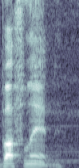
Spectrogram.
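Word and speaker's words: Byfuglien: Dustin by few give by fugle if you glean lien which apparently is pronounced buff Lynn doesn't doesn't read like that definitely doesn't read like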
